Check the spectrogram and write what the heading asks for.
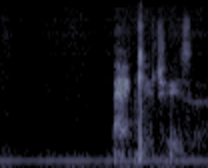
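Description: Near silence with a faint steady hum, then about a second in a short whispered phrase into a close handheld microphone.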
